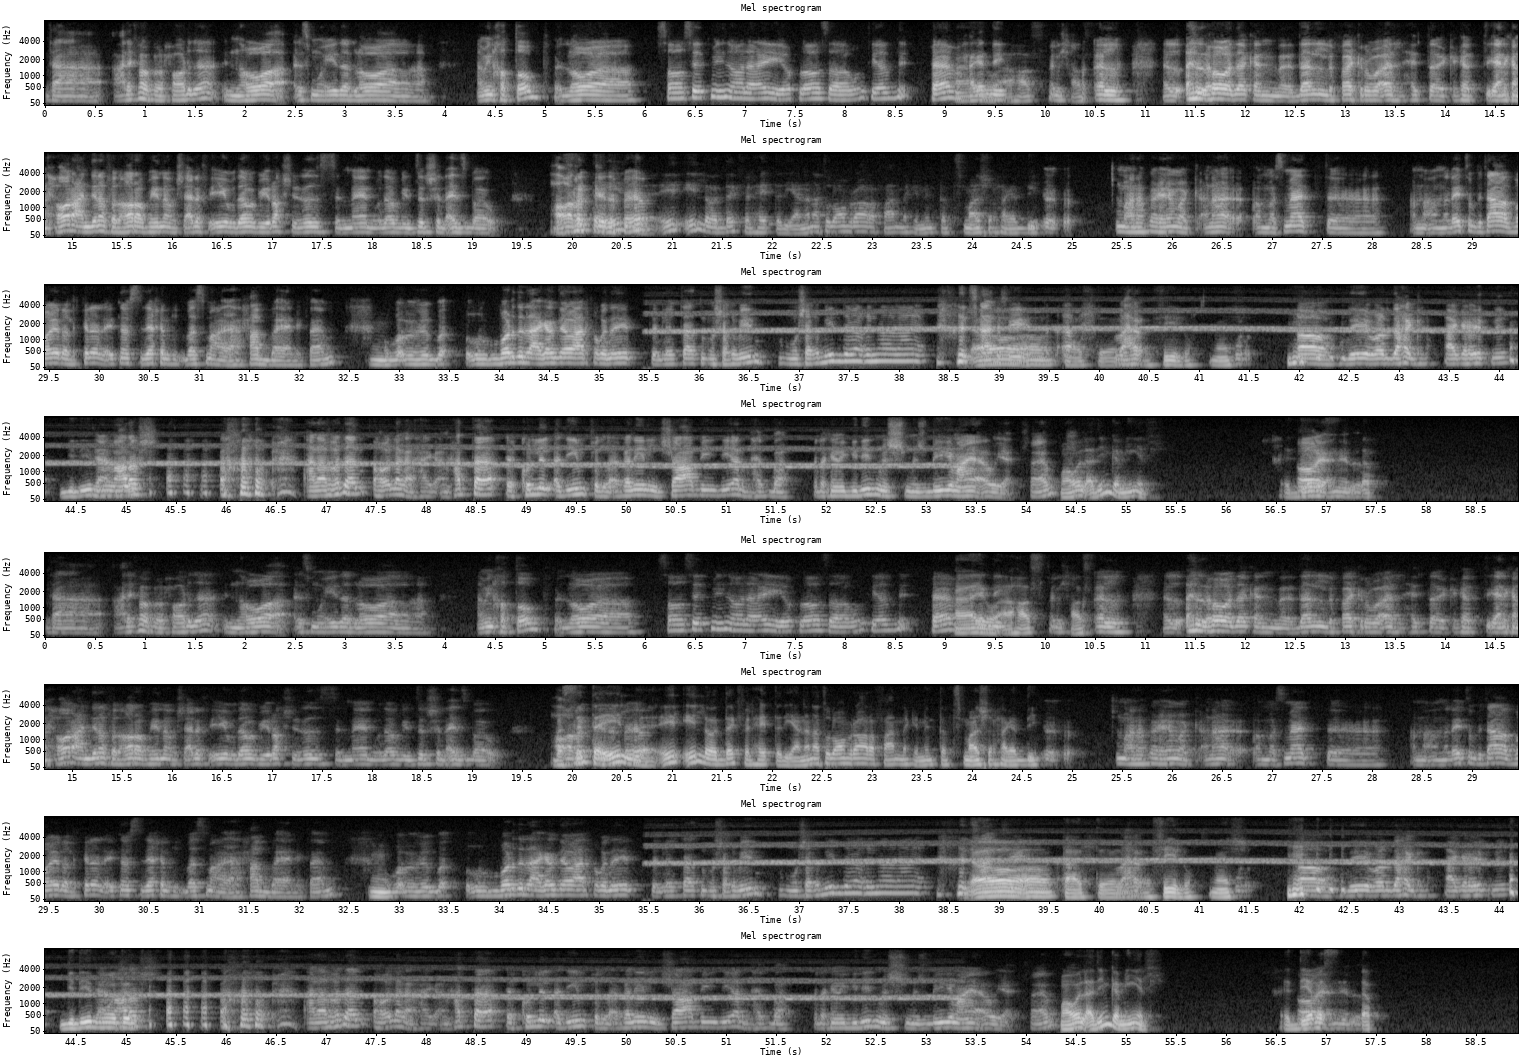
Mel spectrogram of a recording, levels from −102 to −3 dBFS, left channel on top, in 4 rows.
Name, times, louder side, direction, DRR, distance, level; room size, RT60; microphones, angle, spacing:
voice 1, 0.0-3.8 4.3-5.9 6.2-9.6 10.0-10.2 10.5-19.3 19.8-20.8 24.6-25.0 25.4-28.1 28.4-40.4 41.4-41.5 42.0-44.1 44.7-45.2 45.9-51.6 51.9-54.3 56.7-57.4, left 5 dB, 90° left, 0.5 m, -33 dB
voice 2, 9.1-9.9 10.3-10.4 19.8-24.7 32.7-32.9 38.6-41.5 41.9-42.1 44.3-45.1 45.6-45.8 54.3-55.3 56.5-57.0 57.4-57.5, right 6 dB, 85° right, 0.4 m, -32 dB
sound 1, 35.4-53.4, left 1 dB, ahead, 0.4 m, -41 dB
7.1 x 3.1 x 4.8 m
head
